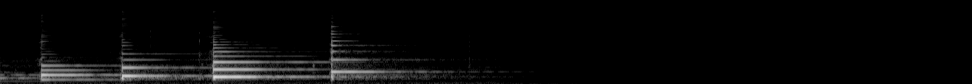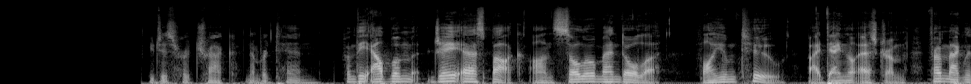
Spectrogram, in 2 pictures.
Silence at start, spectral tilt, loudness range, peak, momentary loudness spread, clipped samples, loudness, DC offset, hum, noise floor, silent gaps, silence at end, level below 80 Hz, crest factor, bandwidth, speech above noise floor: 0 s; -5.5 dB/octave; 14 LU; -2 dBFS; 17 LU; under 0.1%; -22 LUFS; under 0.1%; none; under -90 dBFS; 9.13-11.13 s; 0 s; -36 dBFS; 22 dB; 15 kHz; over 69 dB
